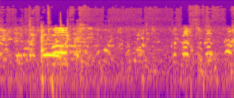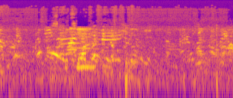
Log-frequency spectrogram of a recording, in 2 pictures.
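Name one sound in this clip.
A crowd of adults and children talks and calls out nearby outdoors.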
